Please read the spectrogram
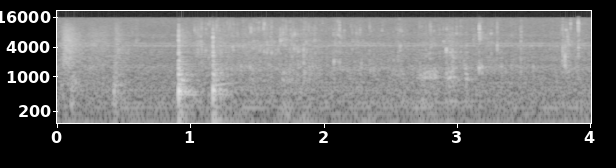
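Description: Cooked potato slices and broth poured from a pot into a stainless steel container of salted yeolmu greens: soft wet splashes and drips, with two sharp taps about a second in.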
